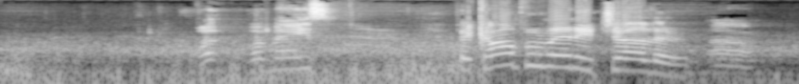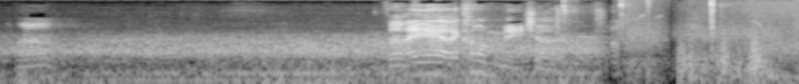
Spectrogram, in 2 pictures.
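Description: A young man talks calmly, close by, outdoors.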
